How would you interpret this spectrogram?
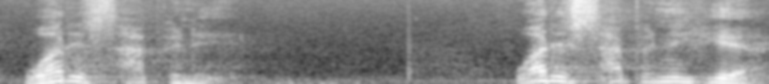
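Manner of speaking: soft, puzzled question; hushed asking. Acted. Blind man touching somebody sitting near him, hushed asking. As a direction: ask it quietly of the person nearby.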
